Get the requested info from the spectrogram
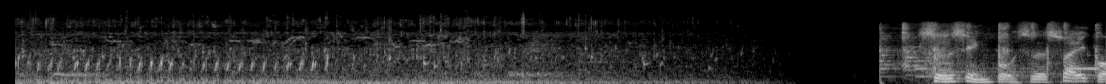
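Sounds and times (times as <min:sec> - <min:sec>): dog lapping water: 0:00.2 - 0:07.7
stream trickling: 0:00.2 - 0:08.0.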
